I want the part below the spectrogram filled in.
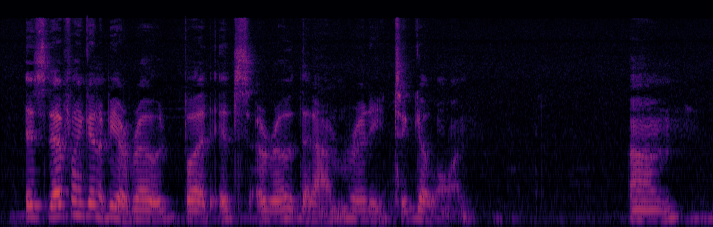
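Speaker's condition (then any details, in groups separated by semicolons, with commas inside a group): Cerebral palsy; from birth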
